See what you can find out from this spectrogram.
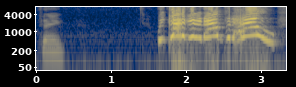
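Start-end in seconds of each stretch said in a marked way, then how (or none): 1.6-3.2 shrieking high panic scream. A narrator's reading. Amy screaming at the funeral crowd in panic. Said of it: "screamed Amy and started to cry".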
